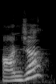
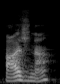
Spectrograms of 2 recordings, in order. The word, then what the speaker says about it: Ajna: It is in Sanskrit pronounced Anja or Ajna, excuse me, Ajna.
